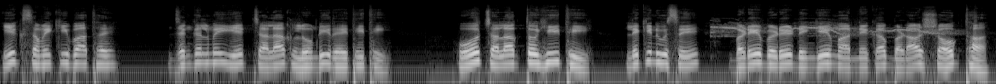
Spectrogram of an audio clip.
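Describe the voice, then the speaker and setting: A man's voice: fairly high pitch, measured pace, fairly bright tone, faint music behind. A man narrating a scripted children's animal story.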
